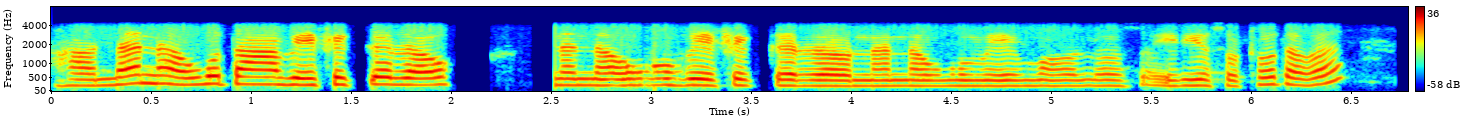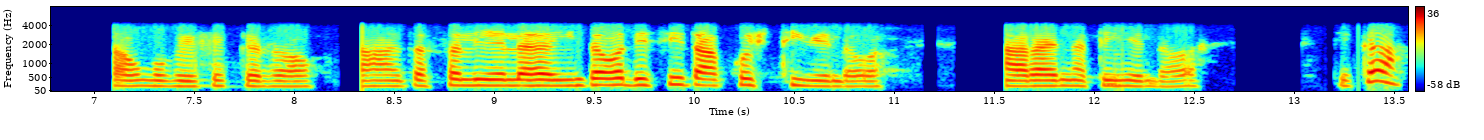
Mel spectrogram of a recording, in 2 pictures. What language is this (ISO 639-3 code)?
snd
